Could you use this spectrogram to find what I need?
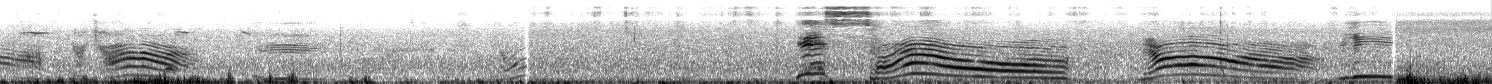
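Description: A woman calls out to a dog in a high, cheerful voice.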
